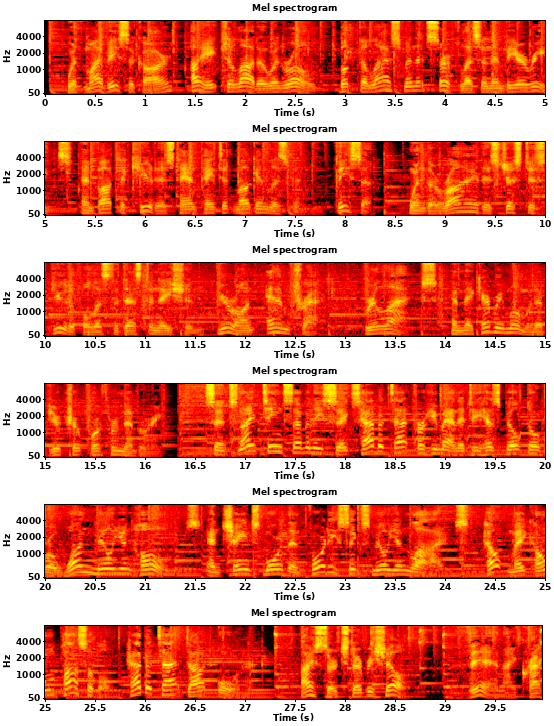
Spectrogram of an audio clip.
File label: Commercial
